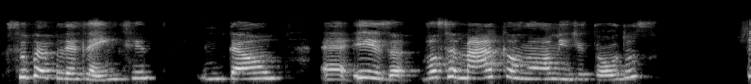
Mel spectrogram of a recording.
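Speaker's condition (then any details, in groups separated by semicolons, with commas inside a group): Cerebral palsy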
